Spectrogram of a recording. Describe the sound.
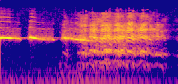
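A person whistles a sustained, fairly high tone with a short gap early on; the pitch drifts slightly lower. Laughter and chuckling then break in over the continuing whistle.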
